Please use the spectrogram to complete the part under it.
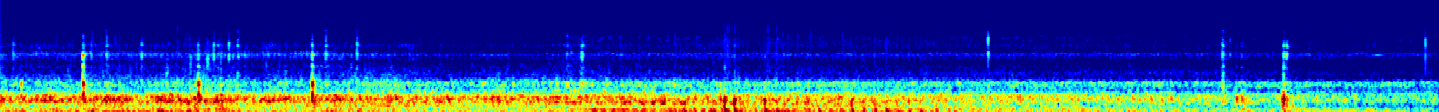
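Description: Bicycle tyres hum on asphalt.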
